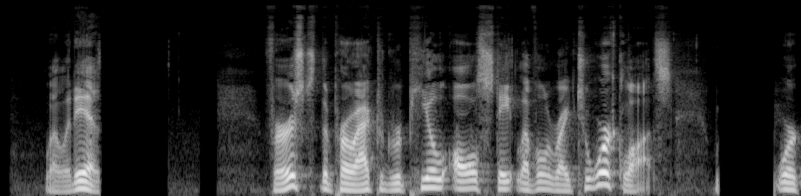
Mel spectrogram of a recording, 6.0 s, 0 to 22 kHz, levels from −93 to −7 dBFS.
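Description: At 0.74 s the speech drops out to silence through a fast fade of about 8 ms, staying gone until 1.27 s, roughly half a second lost. That's a digital broadcast dropout: the receiver stopped getting good frames and muted, so that stretch of programme never arrives. It happens again from 5.38 to 5.82 s, about 0.4 s of sound missing.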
